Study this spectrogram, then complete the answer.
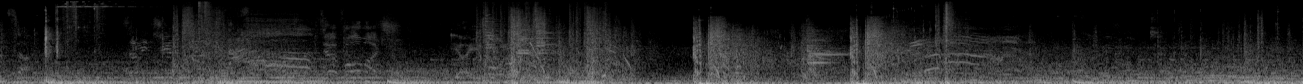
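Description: Gunfire in the shooter video game Singularity comes in steady, repeated bursts and dense clatter that blend with game noise throughout, while someone talks over the action.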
